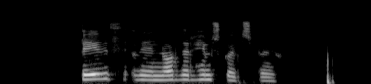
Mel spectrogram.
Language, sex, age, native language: Icelandic, female, 40-49, Icelandic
